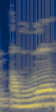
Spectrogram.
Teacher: और ये मो जब बोल रहे हैं तो मो बोल रहे हैं, नाक भी लग रहा है, ओठ भी लग रहा है, तो इसलिए इसे ओष्ठ नासिका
